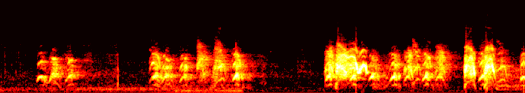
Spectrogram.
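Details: One-year-old Maltese named Missy, a sociable rescue dog awaiting adoption in Brooksville, Florida, gives clustered high-pitched yips and barks in irregular runs, with a quiet gap before a louder, denser volley.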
